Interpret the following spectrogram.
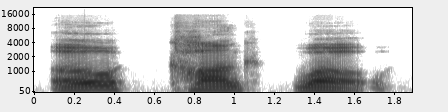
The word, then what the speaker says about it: Okonkwo: he was like guys it's really easy to pronounce oh conch whoa oh cogwo so tight end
